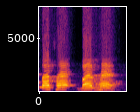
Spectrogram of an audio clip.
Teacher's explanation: ये ओष्ठ उच्चारण स्थान वाले हैं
